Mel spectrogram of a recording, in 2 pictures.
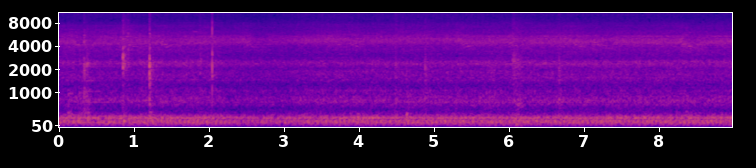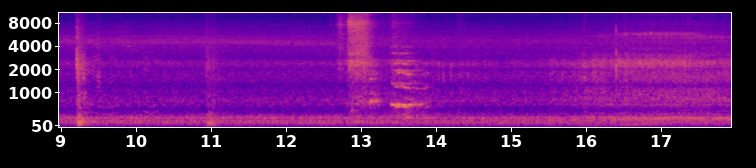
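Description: A fire engine's diesel engine idles with a steady low rumble.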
